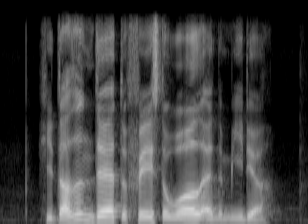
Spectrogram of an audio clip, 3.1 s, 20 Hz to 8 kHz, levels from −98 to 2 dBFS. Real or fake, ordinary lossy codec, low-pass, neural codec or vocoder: real; none; 7.2 kHz; none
